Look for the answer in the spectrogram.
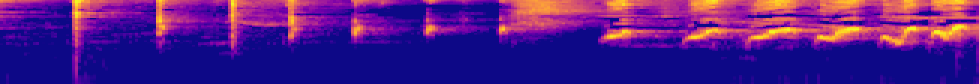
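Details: White-rumped shama tutoring song for goldfinches and hybrids aiming at very rare notes; seven evenly spaced clicking notes give way to a fast run of bubbly slurred whistles.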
